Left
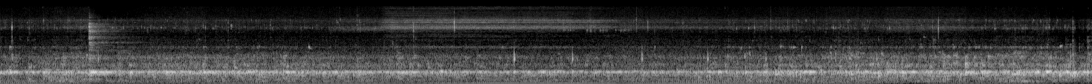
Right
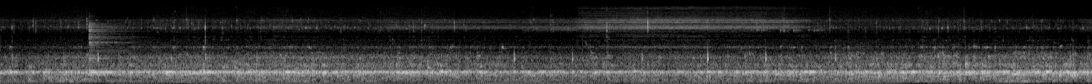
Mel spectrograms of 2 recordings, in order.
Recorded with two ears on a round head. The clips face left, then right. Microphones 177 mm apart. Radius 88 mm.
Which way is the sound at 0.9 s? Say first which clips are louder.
Left 5 dB; 25° left (ahead or behind).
